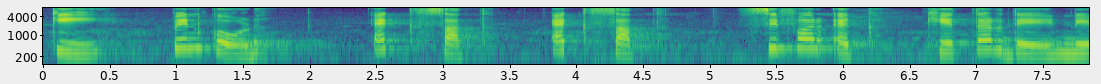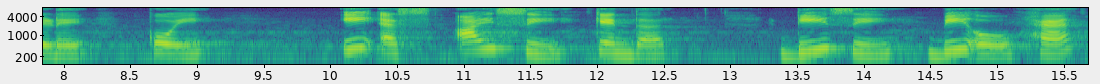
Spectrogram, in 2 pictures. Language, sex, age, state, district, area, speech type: Punjabi, female, 30-45, Punjab, Jalandhar, rural, read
